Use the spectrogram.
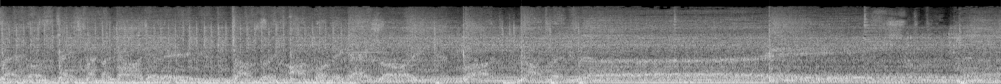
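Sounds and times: distorted guitars and bass: 0:00.0 - 0:10.0.

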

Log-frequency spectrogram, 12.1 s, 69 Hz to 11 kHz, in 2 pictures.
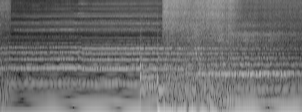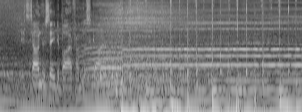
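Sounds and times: propane burner rushing: 0:00.0 - 0:00.2, 0:03.2 - 0:06.8
background music sustained note: 0:00.0 - 0:12.0.

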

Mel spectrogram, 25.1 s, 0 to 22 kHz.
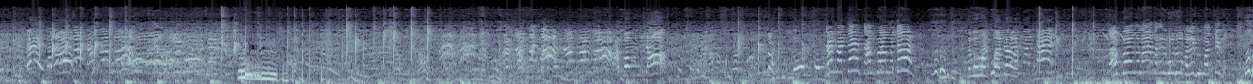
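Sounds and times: children shouting and chattering: 0:00.0 - 0:25.0.

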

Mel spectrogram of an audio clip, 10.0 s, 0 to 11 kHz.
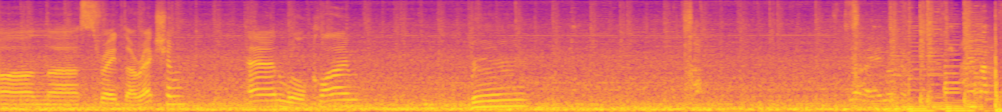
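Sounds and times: low engine rumble: 0:00.0 - 0:10.0.

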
